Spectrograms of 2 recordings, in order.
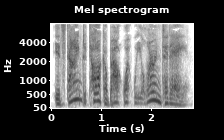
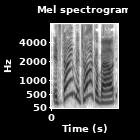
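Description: First: Whispered, breathy and hushed. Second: Said in the usual way. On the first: Acted. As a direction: hush it so the song won't play. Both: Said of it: "why are you whispering?".

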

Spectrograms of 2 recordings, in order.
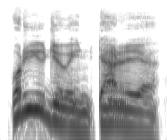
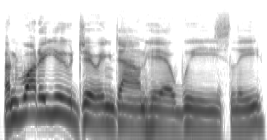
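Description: First: Startled question, peaking early then falling; mildly incredulous, in character; surprised. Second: Drawn-out scornful question, falling on the name; sneering. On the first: Boy running into his brother unexpectedly, surprised. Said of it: "said Ron in surprise". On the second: Boy challenging a prefect he scorns, sneering. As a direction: look down on them as you ask. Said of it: "he sneered". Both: A narrator's reading.

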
